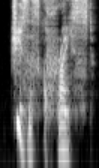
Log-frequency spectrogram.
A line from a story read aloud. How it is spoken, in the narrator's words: Zeller muttered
